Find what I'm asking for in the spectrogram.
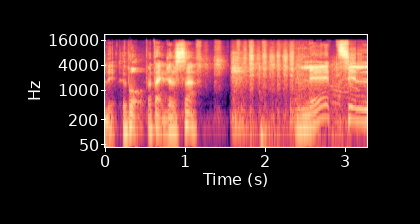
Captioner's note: sniff sniff sniff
